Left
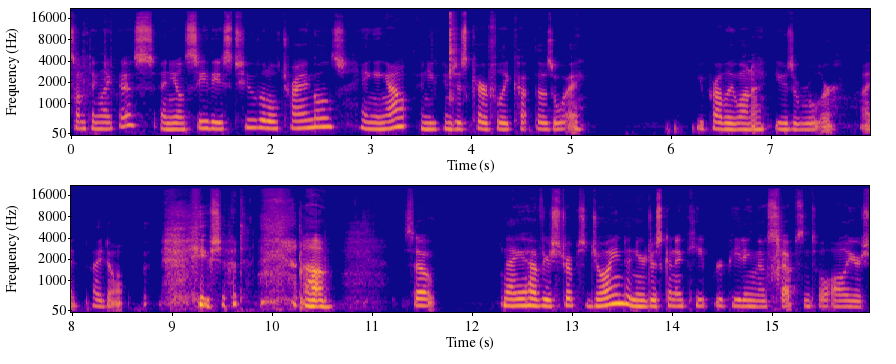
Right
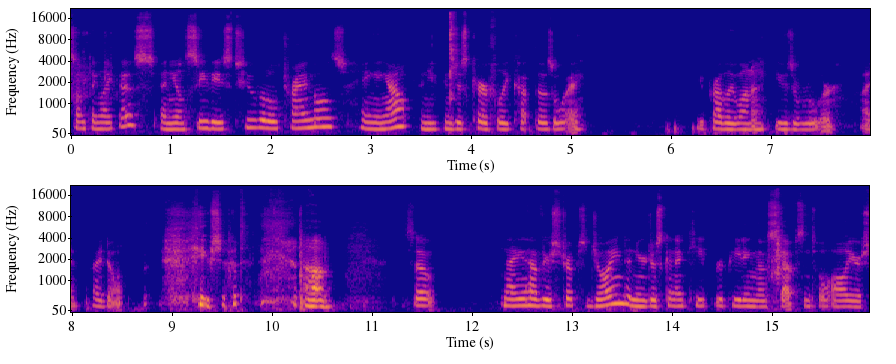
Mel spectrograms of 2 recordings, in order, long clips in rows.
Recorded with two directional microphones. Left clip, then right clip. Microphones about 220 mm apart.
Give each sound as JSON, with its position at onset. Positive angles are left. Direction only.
{"t": 0.0, "sound": "speech", "side_deg": 35}
{"t": 6.2, "sound": "speech", "side_deg": 40}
